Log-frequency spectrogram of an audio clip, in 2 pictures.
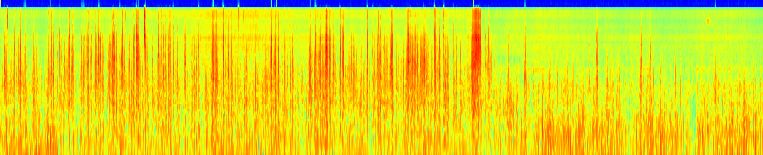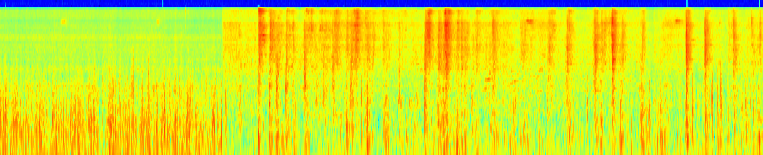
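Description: MEMU electric passenger train running, heard from its open doorway: a steady rumble with wheels clacking over rail joints. About twenty seconds in the noise drops, and the clacks become sparser and more distinct.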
